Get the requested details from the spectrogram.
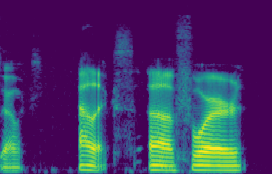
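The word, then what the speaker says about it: Alyx: alex or something oh yeah how do you pronounce that it's alex alex uh for like vr and i'm hearing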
